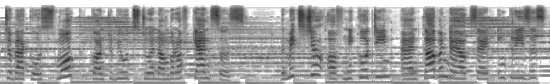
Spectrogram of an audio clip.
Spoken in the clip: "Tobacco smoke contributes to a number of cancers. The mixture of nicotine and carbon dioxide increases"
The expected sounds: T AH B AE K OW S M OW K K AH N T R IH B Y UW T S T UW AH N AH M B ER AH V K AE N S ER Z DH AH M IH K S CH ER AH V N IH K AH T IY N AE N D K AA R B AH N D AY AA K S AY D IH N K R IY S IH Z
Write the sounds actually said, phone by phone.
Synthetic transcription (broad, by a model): T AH B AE K OW S M OW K K AH N T R IH B Y UW T S T UW AH N AH M B ER AH V K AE N S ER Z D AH M IH K S CH ER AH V N IH K AH T IY N AE N D K AA R B AH N D AY AA K S AY D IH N K R IY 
